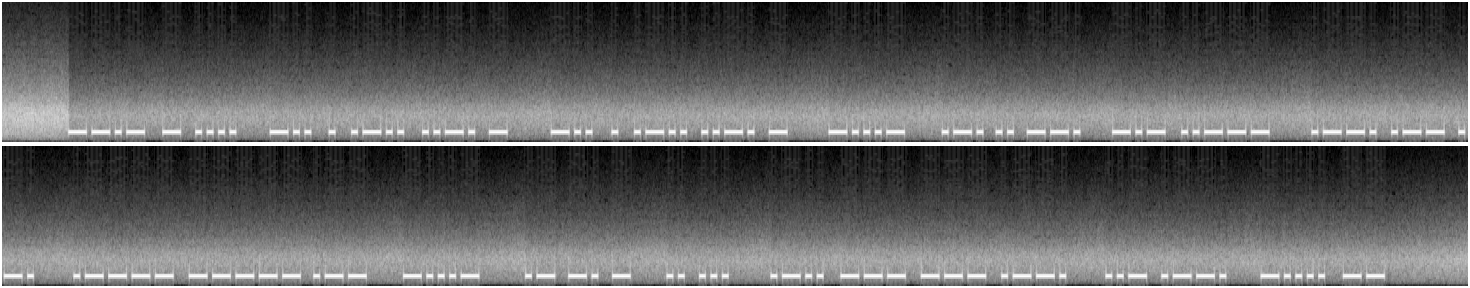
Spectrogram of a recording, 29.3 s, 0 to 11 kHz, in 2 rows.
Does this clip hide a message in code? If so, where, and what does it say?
Yes: Morse code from 0.6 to 28.5 s, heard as a keyed tone, hand-sent with a paddle, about 21 wpm, 840 Hz. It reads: QTH DELFT DELFT <BT> RIG K2 PWR 10W <BT> ANT IS LOOP UP 6M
